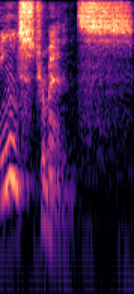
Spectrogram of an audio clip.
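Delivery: INstruments said very slowly, first syllable stressed.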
